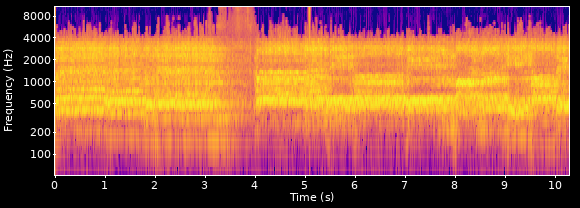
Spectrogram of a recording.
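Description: Choir singing slowly in long held chords, with a brief break between phrases about three and a half seconds in.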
